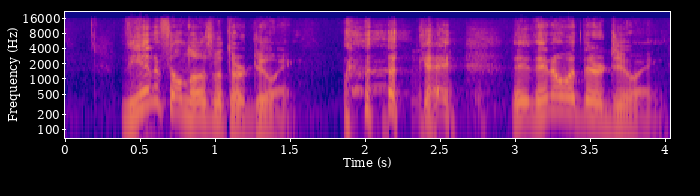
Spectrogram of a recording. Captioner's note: chuckles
